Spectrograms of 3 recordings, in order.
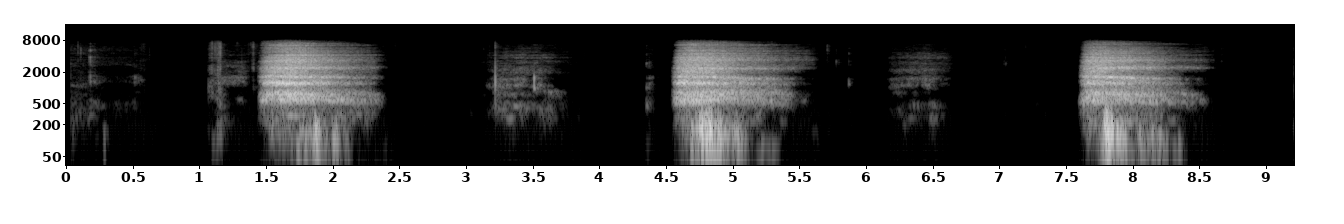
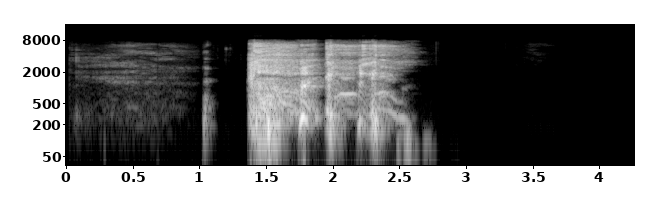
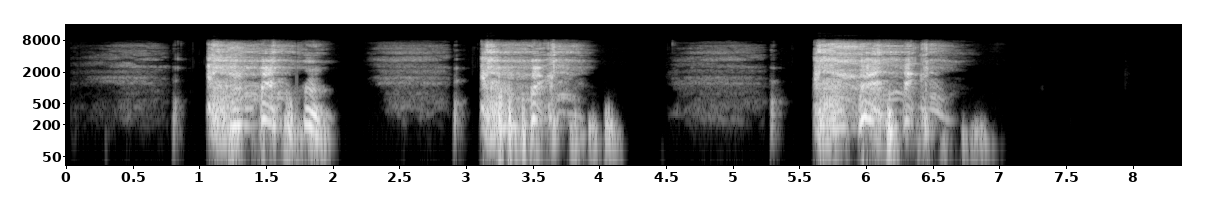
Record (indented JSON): {
  "exhalation_length": "9.2 s",
  "exhalation_amplitude": 9826,
  "exhalation_signal_mean_std_ratio": 0.36,
  "cough_length": "4.3 s",
  "cough_amplitude": 29241,
  "cough_signal_mean_std_ratio": 0.36,
  "three_cough_length": "8.4 s",
  "three_cough_amplitude": 31343,
  "three_cough_signal_mean_std_ratio": 0.43,
  "survey_phase": "beta (2021-08-13 to 2022-03-07)",
  "age": "65+",
  "gender": "Male",
  "wearing_mask": "No",
  "symptom_cough_any": true,
  "symptom_runny_or_blocked_nose": true,
  "symptom_shortness_of_breath": true,
  "symptom_sore_throat": true,
  "symptom_fatigue": true,
  "symptom_fever_high_temperature": true,
  "symptom_headache": true,
  "symptom_onset": "6 days",
  "smoker_status": "Never smoked",
  "respiratory_condition_asthma": false,
  "respiratory_condition_other": false,
  "recruitment_source": "Test and Trace",
  "submission_delay": "2 days",
  "covid_test_result": "Positive",
  "covid_test_method": "RT-qPCR",
  "covid_ct_value": 14.7,
  "covid_ct_gene": "ORF1ab gene",
  "covid_ct_mean": 15.6,
  "covid_viral_load": "7600000 copies/ml",
  "covid_viral_load_category": "High viral load (>1M copies/ml)"
}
